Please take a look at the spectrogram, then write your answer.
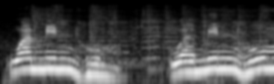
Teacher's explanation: Ini adalah izhar halki. Ada nun bertemu dengan ha, dibacanya jelas nunnya.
